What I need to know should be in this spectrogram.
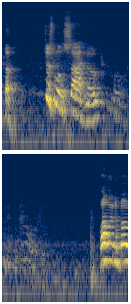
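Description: An elderly man speaks expressively nearby.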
